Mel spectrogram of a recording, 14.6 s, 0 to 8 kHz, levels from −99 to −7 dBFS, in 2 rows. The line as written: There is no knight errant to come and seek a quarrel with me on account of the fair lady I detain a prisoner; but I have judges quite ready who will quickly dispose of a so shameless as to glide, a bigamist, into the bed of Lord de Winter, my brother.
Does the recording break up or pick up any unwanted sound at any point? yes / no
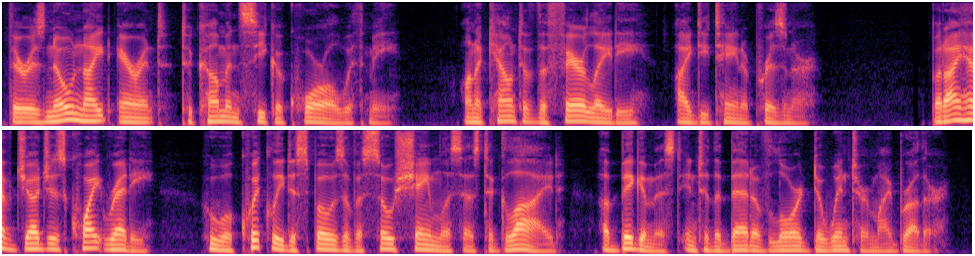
no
